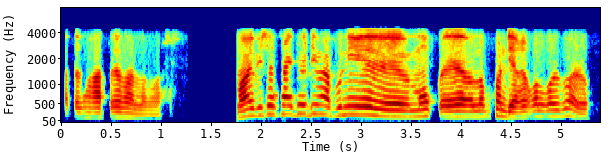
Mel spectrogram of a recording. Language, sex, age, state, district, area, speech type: Assamese, male, 45-60, Assam, Darrang, rural, conversation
